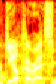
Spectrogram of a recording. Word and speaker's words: Gyökeres: I don't know how to pronounce him probably, but Gyökeres. – Oh, Gyökeres.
